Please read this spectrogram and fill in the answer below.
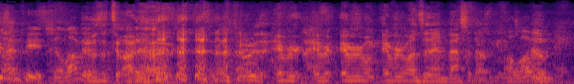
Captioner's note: laughing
